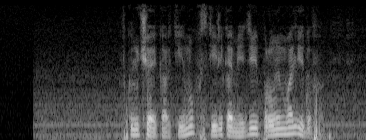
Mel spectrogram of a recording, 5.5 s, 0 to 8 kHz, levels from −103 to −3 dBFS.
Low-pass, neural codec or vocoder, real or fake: 7.2 kHz; none; real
